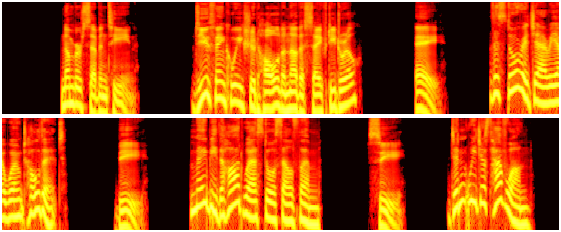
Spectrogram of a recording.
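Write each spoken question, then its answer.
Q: Do you think we should hold another safety drill?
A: C: Didn't we just have one?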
